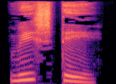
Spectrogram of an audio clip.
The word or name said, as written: ವಿಷ್ಟಿ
